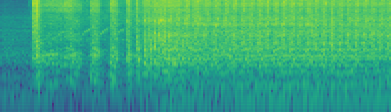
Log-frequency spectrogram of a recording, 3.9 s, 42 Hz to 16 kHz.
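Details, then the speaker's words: 2004 Sterling semi truck, Mercedes MB900 diesel, no-start: 12 volts jumped to the starter lug, brief cranking bursts then engine catches to a loud steady idle, showing the starter solenoid is faulty. "if it starts that solenoid is no good"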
